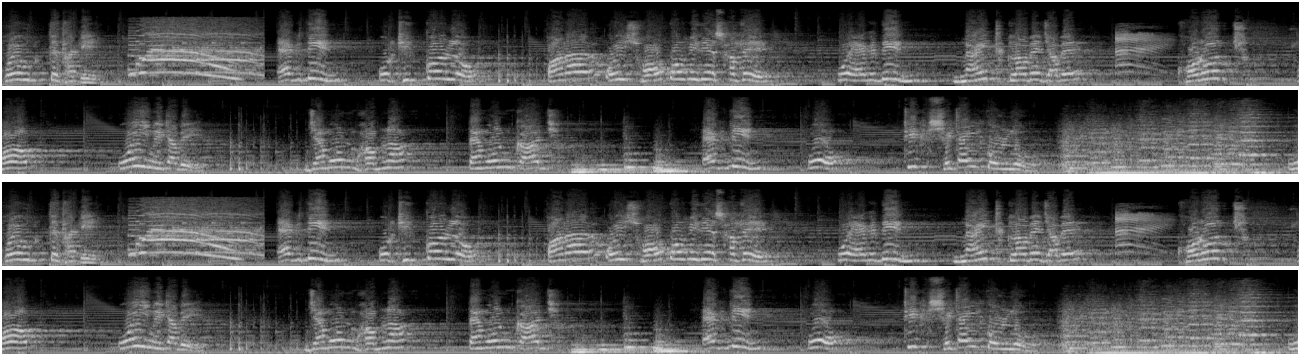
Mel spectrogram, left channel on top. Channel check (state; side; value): identical; both; correlation 1.00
